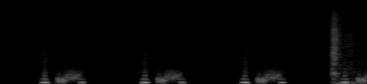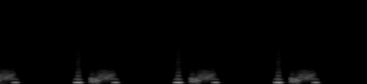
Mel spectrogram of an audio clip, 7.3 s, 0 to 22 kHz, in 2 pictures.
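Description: Simulated heart sounds at 60 beats a minute: clicks in mid-systole introduce a late systolic murmur of mitral valve prolapse.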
